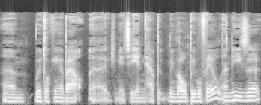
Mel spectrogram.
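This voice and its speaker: Male podcast co-host, casual and conversational, lower register with a husky edge. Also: steady tone, brisk, warm tone, dry recording. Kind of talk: casual discussion and banter.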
